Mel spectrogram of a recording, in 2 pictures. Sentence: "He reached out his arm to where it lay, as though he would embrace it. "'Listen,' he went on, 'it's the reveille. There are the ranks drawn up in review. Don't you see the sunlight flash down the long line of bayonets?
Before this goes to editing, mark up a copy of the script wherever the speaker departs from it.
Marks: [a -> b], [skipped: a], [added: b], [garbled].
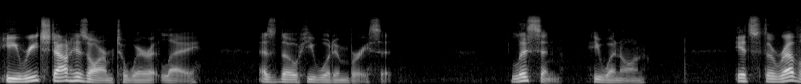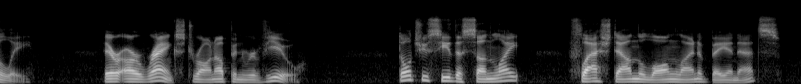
"He reached out his arm to where it lay, as though he would embrace it. "'Listen,' he went on, 'it's the reveille. There are [skipped: the] ranks drawn up in review. Don't you see the sunlight flash down the long line of bayonets?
